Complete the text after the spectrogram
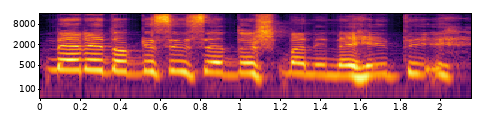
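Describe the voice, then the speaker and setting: A grieving elderly village headman in a moral story, played by a woman with a high voice. He is mournful and pleading, with faint music underneath. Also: normal speed, lightly acted. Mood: anguished. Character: grieving elderly village headman who lost his son.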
